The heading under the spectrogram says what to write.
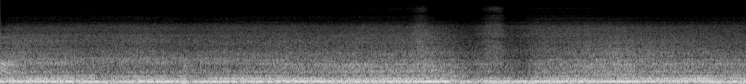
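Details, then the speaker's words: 1969 Chevrolet Nova V8 at idle; a smooth, even, deep burble, much quieter than before with no ticking or tapping at all; normal idle. "why did it right down well that's much quieter no tapping at all"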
